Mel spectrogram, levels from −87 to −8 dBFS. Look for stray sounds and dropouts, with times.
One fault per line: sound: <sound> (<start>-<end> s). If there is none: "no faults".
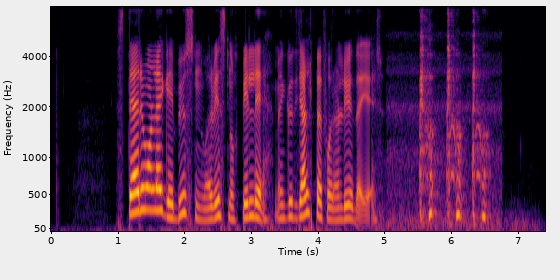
sound: cough (5.5-6.6 s)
